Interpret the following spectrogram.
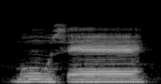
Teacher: kalimah Musa dibaca dengan imalah Musa, ya, bacaan condong bagi tempat-tempat yang tertentu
